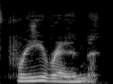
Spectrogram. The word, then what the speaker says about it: Frieren: Really enjoying Frieren. That is how you pronounce it. – It's Frieren.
